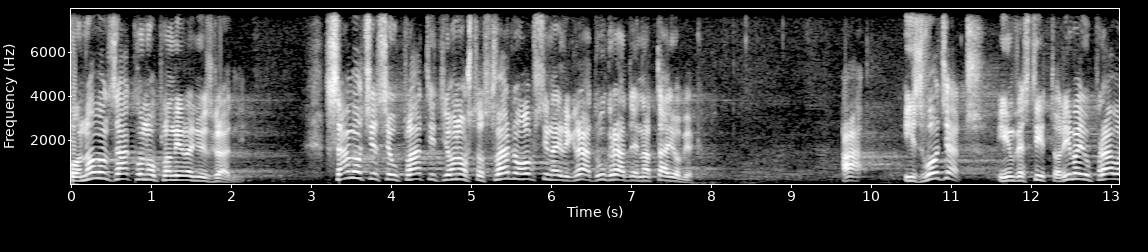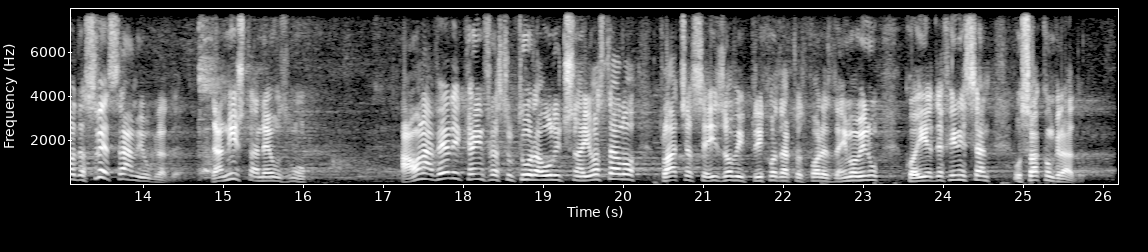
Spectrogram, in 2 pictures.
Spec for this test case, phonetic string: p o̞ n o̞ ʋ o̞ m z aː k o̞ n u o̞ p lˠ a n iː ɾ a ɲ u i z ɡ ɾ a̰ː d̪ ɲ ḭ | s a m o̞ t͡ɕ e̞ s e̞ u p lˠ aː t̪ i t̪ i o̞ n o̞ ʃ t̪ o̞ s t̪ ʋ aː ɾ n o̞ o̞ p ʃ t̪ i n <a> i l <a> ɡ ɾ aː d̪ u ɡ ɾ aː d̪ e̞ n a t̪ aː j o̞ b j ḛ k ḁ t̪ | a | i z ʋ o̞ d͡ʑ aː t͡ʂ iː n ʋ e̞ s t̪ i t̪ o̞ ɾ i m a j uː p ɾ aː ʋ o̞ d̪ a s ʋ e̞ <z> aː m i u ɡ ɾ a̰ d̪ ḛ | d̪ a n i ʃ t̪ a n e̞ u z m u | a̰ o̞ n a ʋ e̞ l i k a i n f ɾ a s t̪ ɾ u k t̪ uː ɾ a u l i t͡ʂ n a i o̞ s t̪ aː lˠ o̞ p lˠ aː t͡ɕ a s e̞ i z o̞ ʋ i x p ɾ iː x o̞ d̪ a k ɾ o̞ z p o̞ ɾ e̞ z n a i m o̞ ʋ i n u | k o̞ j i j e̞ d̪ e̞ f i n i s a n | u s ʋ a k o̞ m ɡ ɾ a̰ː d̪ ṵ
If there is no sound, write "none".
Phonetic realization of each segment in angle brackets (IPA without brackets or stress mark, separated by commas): a, i, s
